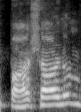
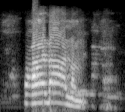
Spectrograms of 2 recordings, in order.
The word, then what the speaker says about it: Pashanam: So word is actually Pashanam, which is a Sanskrit word. But if you look at the Tamil literature, Tamil way of writing it or pronouncing it, that Sha, which is called the Murdhanya Sha in Sanskrit, actually becomes a Ta or a Da in Tamil.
